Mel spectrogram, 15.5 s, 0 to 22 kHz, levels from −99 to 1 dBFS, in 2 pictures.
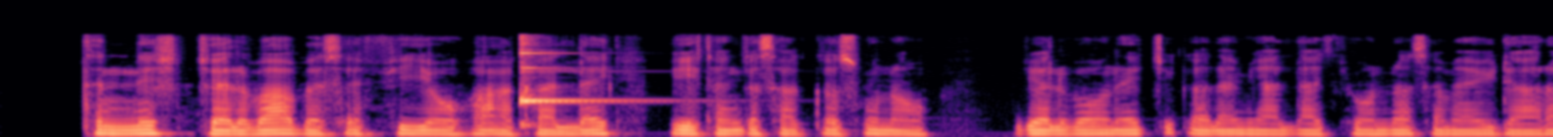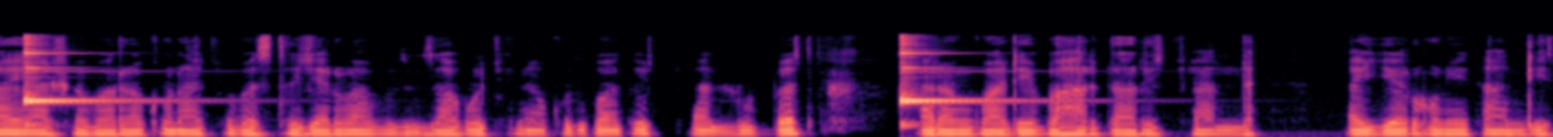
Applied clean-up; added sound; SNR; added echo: none; Bell / Percussion; 3 dB; none.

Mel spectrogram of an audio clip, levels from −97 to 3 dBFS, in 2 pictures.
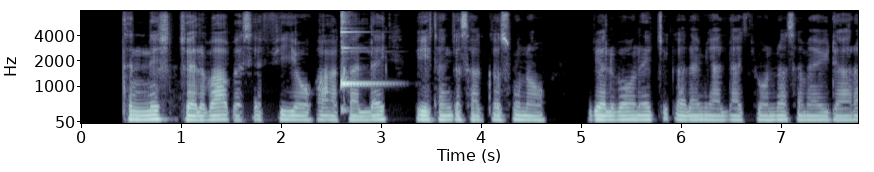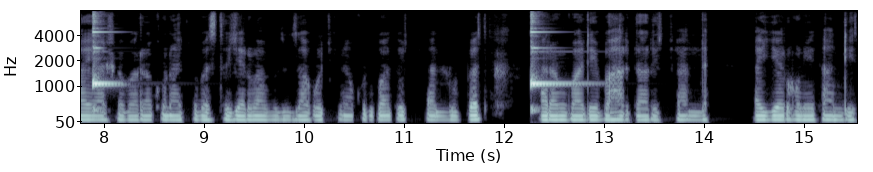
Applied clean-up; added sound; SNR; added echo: classical method spectral subtraction.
